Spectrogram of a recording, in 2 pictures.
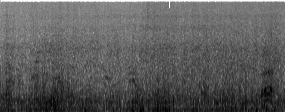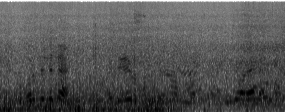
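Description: Strong wind buffeting the microphone at Ervady Kodimaram beach, a steady low roar with surf beneath and voices talking intermittently over it.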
